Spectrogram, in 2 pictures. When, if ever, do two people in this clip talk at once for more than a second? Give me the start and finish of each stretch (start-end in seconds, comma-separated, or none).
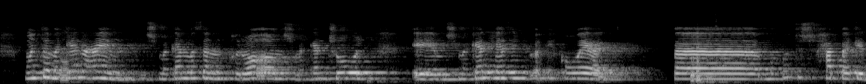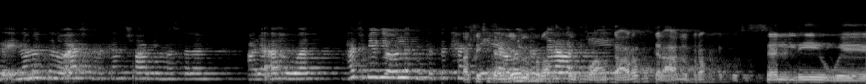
13.3-14.8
